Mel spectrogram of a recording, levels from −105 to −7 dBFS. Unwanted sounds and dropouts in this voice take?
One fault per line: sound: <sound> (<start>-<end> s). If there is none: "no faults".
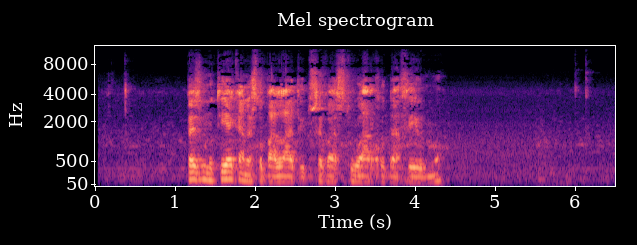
no faults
